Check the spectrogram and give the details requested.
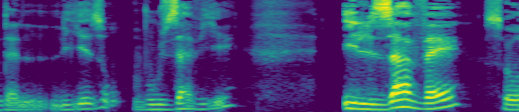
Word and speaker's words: avaient: Ils avaient, so look here, ENT, you write them, you don't pronounce them.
